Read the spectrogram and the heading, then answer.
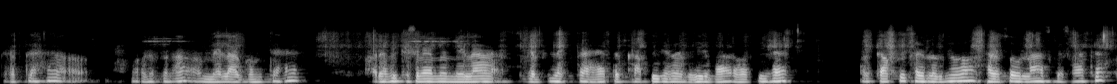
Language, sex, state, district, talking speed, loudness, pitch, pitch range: Hindi, male, Bihar, Gaya, 165 wpm, -18 LUFS, 130 Hz, 125-145 Hz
